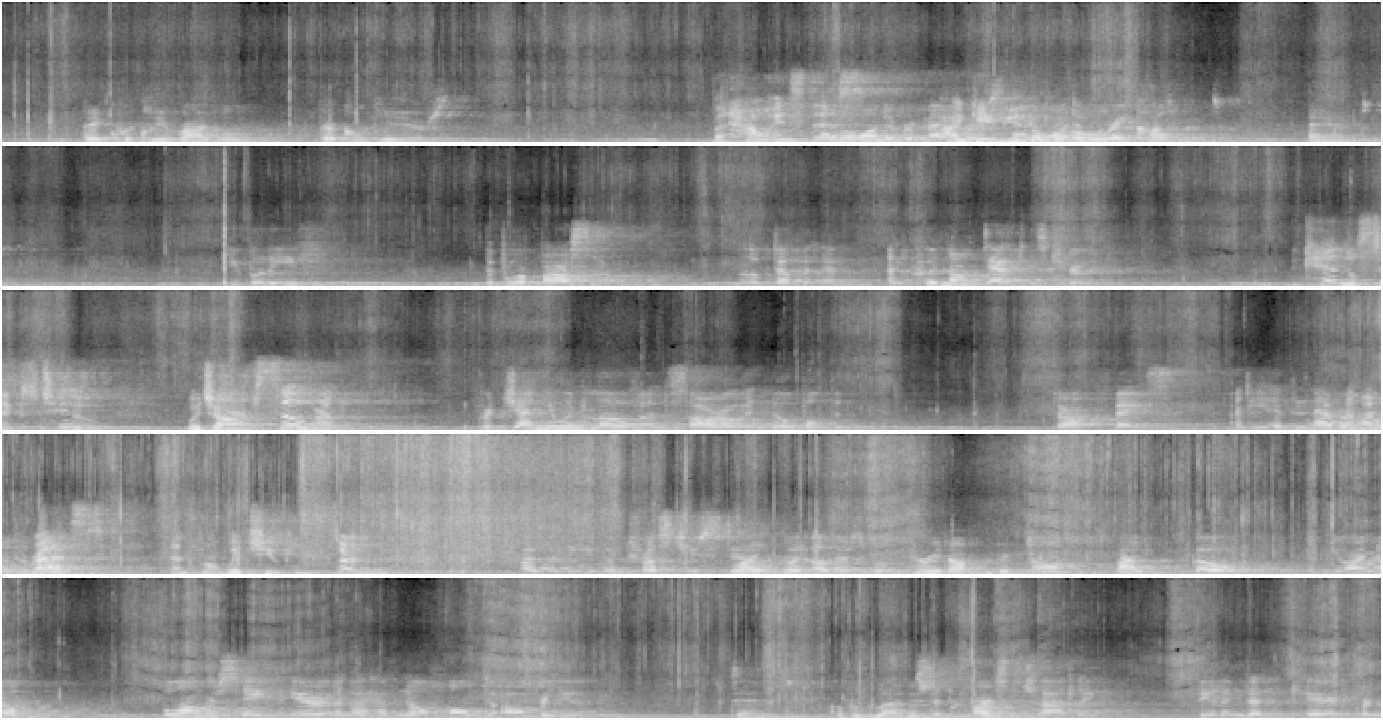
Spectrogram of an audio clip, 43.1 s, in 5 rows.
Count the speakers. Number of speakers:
3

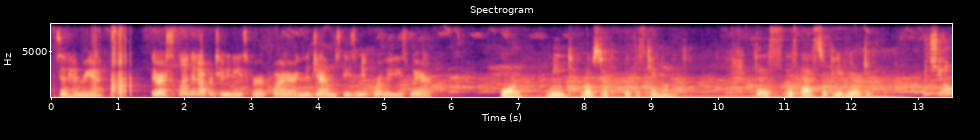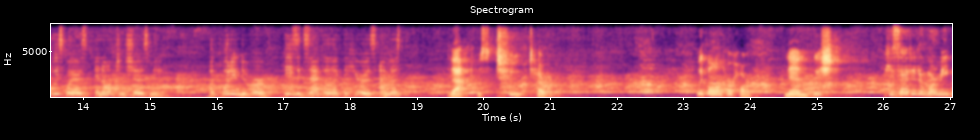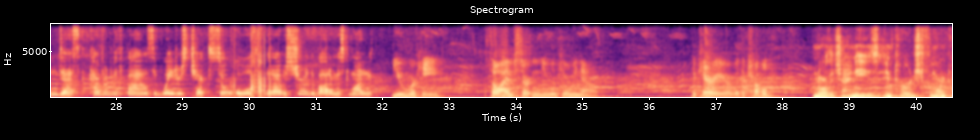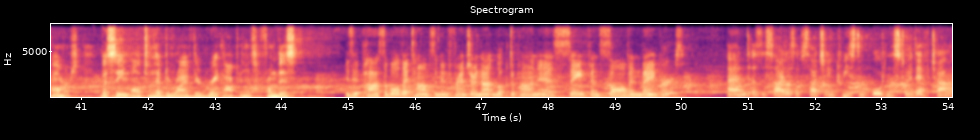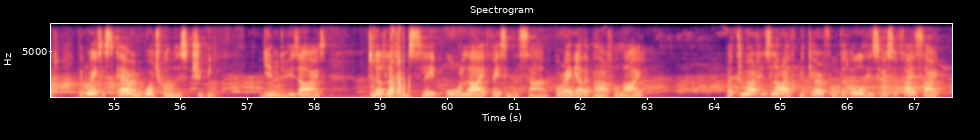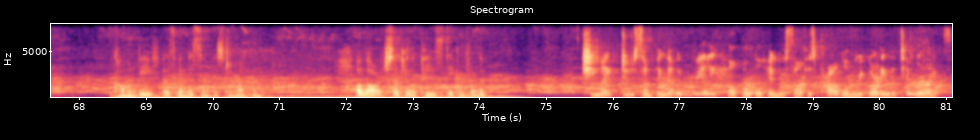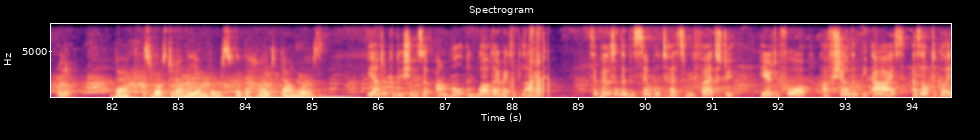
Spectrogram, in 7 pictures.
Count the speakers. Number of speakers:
9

